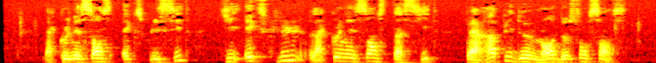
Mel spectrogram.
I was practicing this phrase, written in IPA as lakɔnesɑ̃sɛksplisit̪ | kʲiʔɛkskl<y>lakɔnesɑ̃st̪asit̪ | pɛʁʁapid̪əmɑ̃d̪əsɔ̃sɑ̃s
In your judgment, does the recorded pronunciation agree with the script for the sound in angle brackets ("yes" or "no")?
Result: yes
